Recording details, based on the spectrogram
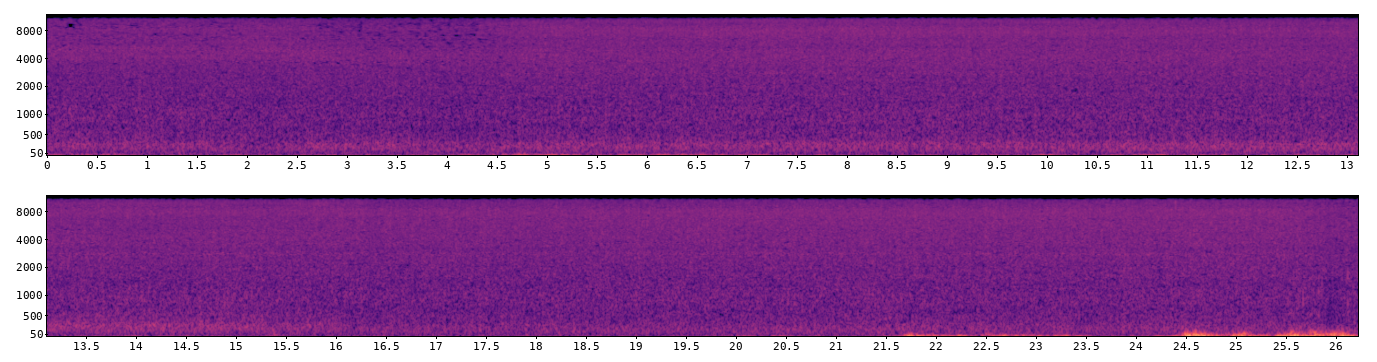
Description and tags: Water gun garden hose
